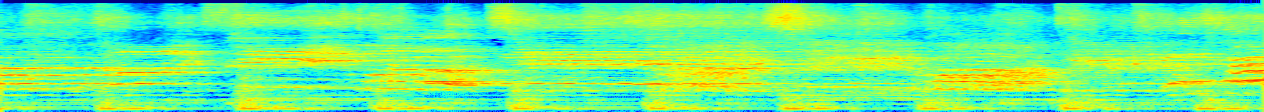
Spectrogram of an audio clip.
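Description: A group of voices singing together in chorus over a steady low beat that repeats about twice a second.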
